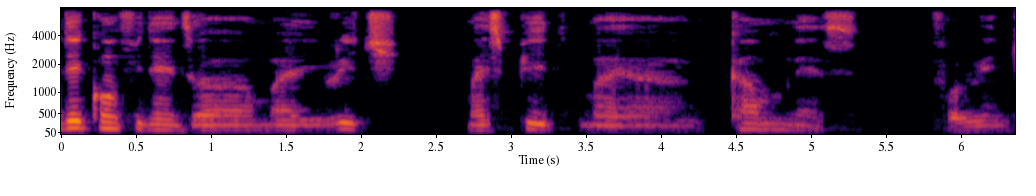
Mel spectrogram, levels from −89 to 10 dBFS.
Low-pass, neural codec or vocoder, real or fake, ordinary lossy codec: 7.2 kHz; vocoder, 24 kHz, 100 mel bands, Vocos; fake; none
